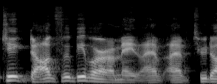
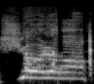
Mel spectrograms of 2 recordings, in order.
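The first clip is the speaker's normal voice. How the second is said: mock shrill, high, loud fed-up yell; 6 dB louder than usual. Describing calls with robotic phone assistants, acting out yelling at one. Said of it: "And I'm just I'm just yelling".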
